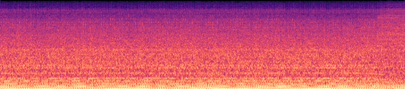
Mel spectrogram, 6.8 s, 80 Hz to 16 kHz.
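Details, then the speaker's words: Craftsman LT2000 lawn tractor repowered with a Briggs 20HP Intek V-twin, owner unsure whether a gasket is blown. Ran about 10 minutes with PTO engaged under load: loud, steady low drone, no knocks or misfires, no smoke. Compression about 100-110 on both cylinders. "so uh it runs just fine ran it for about 10 minutes even with the uh pto engaged on load"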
